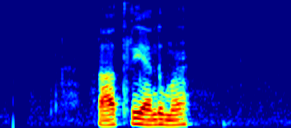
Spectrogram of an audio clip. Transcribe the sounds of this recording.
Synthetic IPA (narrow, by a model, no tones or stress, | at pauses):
ɾaːt̪ɾiɐnd̪umɐ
